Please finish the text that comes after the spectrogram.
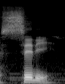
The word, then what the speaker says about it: city: Eu escuto muitas vezes brasileiros não pronunciando esse Y. Falando como city, né? Quando é city, cidade, city. E não é city. O Y sempre se pronuncia I, como som de I.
